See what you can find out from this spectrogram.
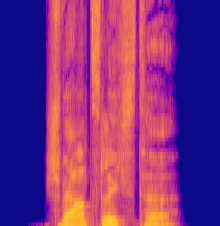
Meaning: inflection of schwärzlich: 1. strong/mixed nominative/accusative feminine singular superlative degree 2. strong nominative/accusative plural superlative degree
- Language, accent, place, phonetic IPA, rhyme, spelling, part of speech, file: German, Germany, Berlin, [ˈʃvɛʁt͡slɪçstə], -ɛʁt͡slɪçstə, schwärzlichste, adjective, De-schwärzlichste.ogg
